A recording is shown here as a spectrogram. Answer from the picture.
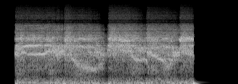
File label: ELECTRO MALE 140 A, Vocals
